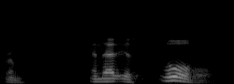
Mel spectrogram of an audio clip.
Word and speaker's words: Louisville: If it sounds like you got a rock in the middle of your tongue, it's you're saying it right, Louisville.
